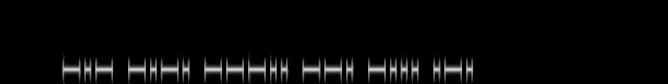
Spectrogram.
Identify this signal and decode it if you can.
Morse code, heard as a keyed tone, about 21 wpm, 700 Hz. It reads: KC8GBR
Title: USA Call Signs - 6 Characters - Repeated 3x - 22wpm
